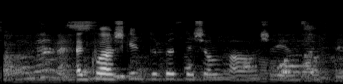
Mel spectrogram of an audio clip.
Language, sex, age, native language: Icelandic, male, 13, Icelandic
